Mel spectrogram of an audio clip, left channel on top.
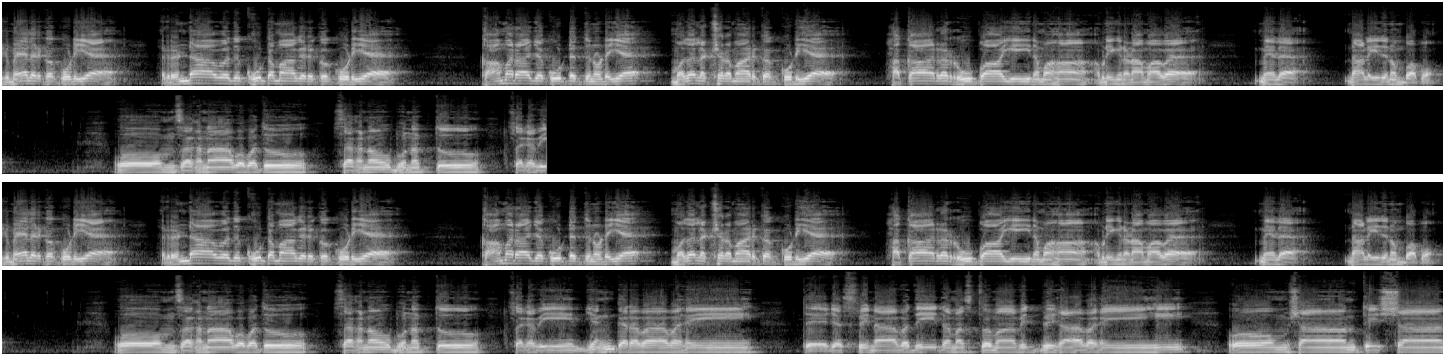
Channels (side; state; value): left; drops out; at 19.9 s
